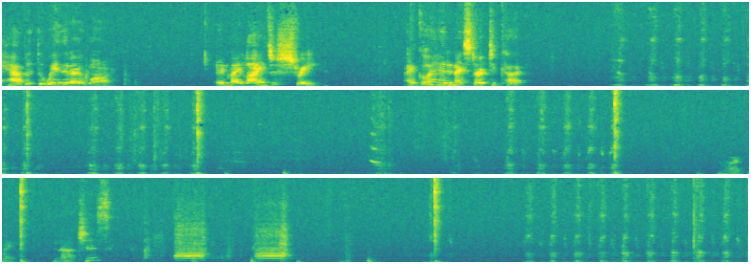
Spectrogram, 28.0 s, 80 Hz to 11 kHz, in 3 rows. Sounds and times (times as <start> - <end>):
Speech: 0.0 - 1.4, 2.7 - 4.0, 5.0 - 6.6, 18.3 - 20.1.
